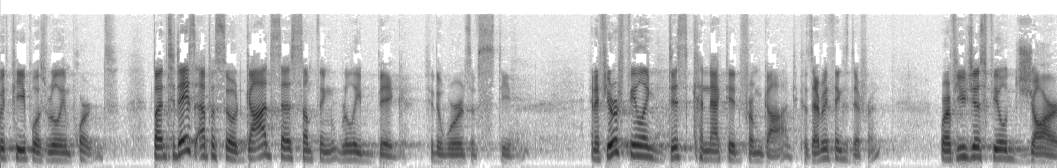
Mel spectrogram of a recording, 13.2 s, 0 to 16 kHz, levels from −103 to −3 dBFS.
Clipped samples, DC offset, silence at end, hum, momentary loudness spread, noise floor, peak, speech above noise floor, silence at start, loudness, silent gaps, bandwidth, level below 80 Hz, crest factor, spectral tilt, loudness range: under 0.1%; under 0.1%; 0 s; none; 17 LU; -62 dBFS; -6 dBFS; 35 dB; 0 s; -27 LUFS; none; 12.5 kHz; -82 dBFS; 22 dB; -4.5 dB/octave; 7 LU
